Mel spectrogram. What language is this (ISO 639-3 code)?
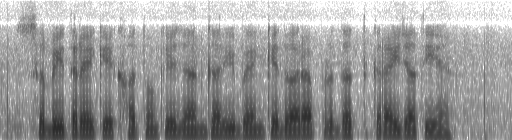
hin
